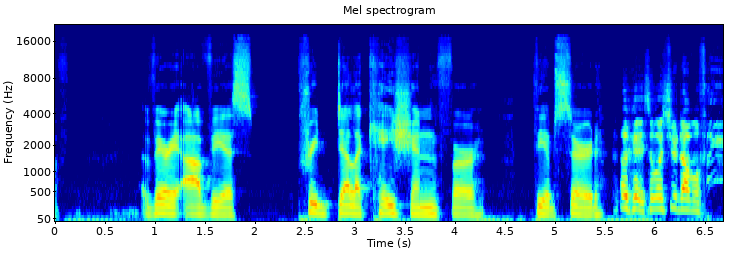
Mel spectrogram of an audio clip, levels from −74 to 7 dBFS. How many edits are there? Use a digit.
0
